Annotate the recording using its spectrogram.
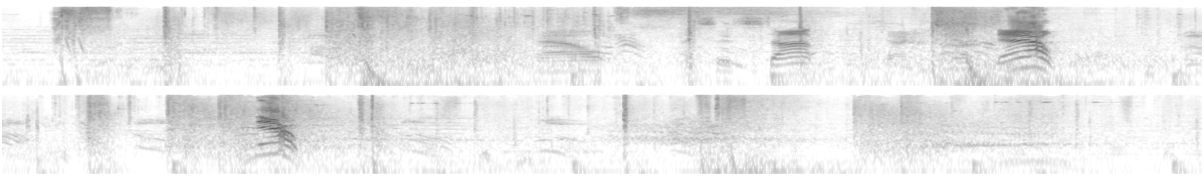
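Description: Punches and heavy thuds land in a brawl.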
